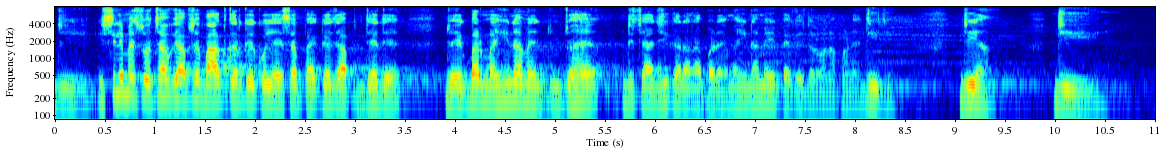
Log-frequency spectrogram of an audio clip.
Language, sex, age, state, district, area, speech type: Urdu, male, 30-45, Bihar, East Champaran, urban, spontaneous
